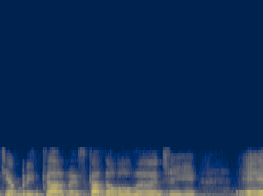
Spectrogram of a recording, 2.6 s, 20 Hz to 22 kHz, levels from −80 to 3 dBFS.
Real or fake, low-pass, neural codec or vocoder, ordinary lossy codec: fake; 5.4 kHz; codec, 16 kHz, 2 kbps, X-Codec, HuBERT features, trained on general audio; none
